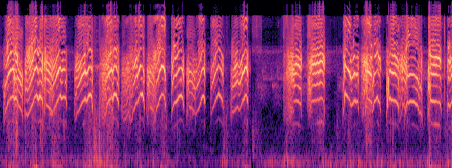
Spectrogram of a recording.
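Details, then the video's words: Bar-winged prinia lure sound for attracting birds: bursts of squeaky, arched, whistled notes that rise and fall, delivered in rapid runs of three to five with short pauses, loud and close, in a quiet background. "suara pikat ciblek"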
